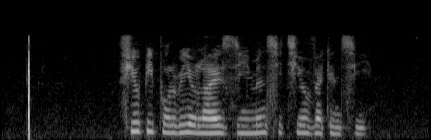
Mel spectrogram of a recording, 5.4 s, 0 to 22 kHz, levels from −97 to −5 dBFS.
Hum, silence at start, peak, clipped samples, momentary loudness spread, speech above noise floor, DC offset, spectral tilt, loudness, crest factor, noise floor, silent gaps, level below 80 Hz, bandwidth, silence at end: none; 1.55 s; -2 dBFS; under 0.1%; 21 LU; 36 dB; under 0.1%; -3.5 dB/octave; -37 LUFS; 38 dB; -78 dBFS; none; -72 dBFS; 8.2 kHz; 0.8 s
